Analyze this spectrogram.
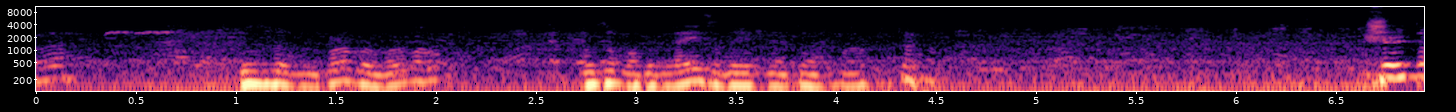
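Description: A man speaks loudly through a microphone and loudspeakers, outdoors.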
